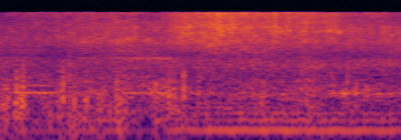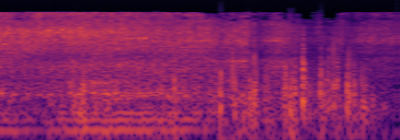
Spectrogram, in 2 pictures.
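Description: A heavy vehicle's engine rumbles as it passes.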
